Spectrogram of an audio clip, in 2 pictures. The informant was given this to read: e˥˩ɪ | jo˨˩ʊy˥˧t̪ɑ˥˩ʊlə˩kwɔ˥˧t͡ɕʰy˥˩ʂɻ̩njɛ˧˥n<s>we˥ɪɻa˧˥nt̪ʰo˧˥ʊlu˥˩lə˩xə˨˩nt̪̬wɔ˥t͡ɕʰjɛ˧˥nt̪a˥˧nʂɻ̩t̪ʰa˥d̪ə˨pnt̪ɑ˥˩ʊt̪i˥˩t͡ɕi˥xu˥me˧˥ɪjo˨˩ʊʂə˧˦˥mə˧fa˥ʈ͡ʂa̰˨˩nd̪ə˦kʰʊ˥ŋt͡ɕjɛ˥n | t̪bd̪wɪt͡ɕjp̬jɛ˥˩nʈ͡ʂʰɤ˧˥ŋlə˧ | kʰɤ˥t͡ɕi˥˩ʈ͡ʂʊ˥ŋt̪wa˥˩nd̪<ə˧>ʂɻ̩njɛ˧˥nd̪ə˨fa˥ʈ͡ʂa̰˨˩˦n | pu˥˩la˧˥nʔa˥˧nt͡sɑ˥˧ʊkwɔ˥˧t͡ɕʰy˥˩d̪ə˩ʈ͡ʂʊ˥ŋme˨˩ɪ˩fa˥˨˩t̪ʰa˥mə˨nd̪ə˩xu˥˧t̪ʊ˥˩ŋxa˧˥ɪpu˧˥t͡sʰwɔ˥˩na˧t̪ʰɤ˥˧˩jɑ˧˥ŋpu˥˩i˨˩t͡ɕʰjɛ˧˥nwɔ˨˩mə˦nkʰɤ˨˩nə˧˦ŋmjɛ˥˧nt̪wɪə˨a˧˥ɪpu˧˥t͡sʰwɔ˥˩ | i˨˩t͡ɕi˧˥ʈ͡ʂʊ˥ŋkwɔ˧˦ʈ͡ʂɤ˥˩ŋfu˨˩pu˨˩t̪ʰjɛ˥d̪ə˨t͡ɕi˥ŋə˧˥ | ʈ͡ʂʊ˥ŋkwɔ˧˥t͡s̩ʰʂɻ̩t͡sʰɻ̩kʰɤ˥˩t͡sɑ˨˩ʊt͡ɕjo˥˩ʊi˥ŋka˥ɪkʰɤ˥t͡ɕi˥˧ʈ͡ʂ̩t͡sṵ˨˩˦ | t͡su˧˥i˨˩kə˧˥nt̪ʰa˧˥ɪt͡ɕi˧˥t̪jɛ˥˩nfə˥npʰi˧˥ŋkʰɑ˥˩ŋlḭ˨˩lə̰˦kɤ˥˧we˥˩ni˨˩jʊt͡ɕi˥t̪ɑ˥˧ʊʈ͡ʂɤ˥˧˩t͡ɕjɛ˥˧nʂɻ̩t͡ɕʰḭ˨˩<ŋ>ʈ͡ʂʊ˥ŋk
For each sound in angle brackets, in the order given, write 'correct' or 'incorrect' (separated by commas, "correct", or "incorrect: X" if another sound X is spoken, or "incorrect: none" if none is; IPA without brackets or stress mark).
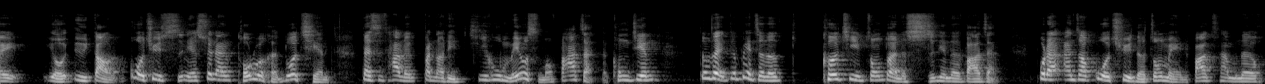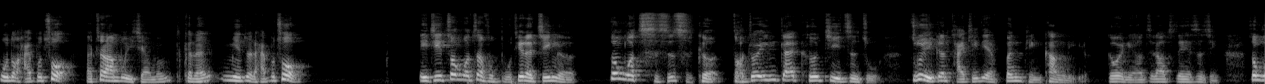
correct, incorrect: ə˩, correct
